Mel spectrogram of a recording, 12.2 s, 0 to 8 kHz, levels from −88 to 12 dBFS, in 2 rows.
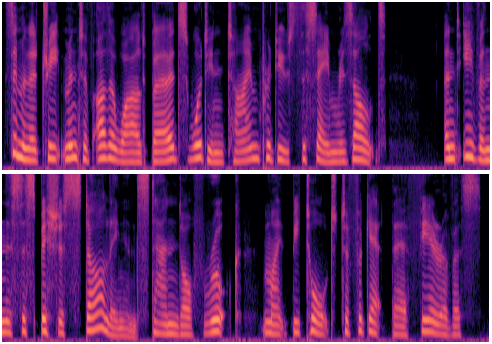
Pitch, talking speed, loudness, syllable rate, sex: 185 Hz, 155 wpm, -19 LUFS, 3.9 syllables/s, female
